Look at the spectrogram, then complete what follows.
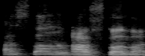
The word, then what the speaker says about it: Astana: Before we call it a day, they are going to play Astana. Did I pronounce that name well? Astana, yes, Astana.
